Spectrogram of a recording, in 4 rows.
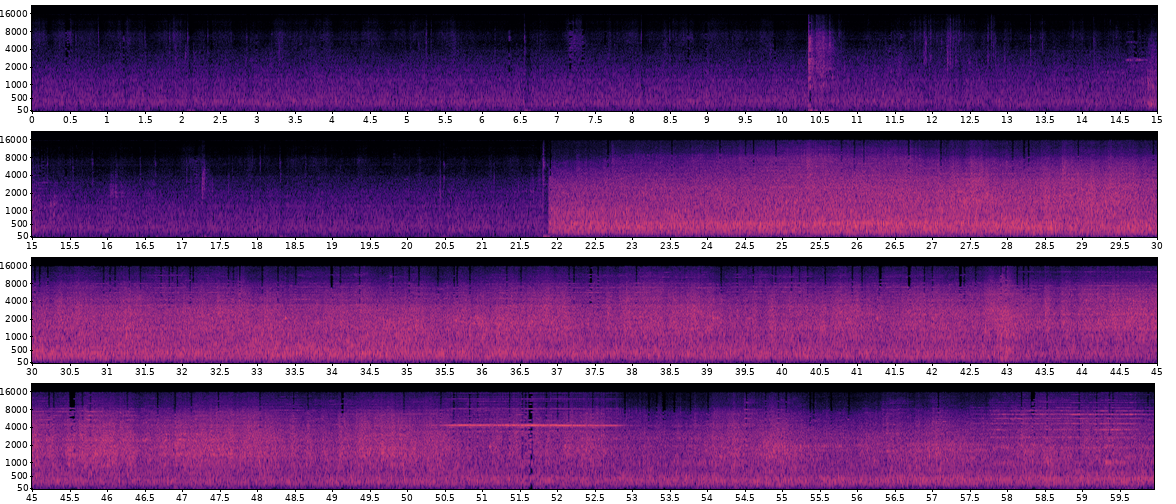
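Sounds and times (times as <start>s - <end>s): high wheel squeal: 14.5s - 15.2s, 50.3s - 53.0s, 57.7s - 59.9s
freight train rolling past: 21.4s - 59.9s.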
